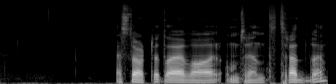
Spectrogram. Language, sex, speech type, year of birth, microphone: Norwegian, male, spontaneous, 1990, Sennheiser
